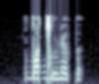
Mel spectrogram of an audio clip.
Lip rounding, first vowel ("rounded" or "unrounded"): unrounded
